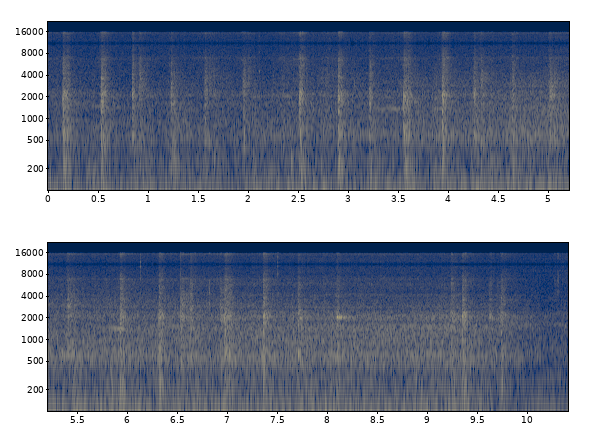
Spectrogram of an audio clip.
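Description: A train rumbles steadily past.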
